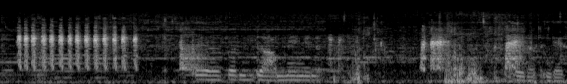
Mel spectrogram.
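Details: A frog gives a loud run of about a dozen quick, rattling croak pulses lasting just over a second, followed by softer, lower mixed sounds and faint background noise.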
